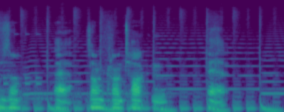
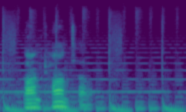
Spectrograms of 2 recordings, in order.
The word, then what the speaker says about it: Zonkanto: I'll have Zonkantaku. Zonkantaku. Zonkanto. I don't know where I was getting those extra syllables from.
